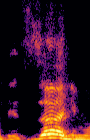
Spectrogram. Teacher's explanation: E quando a antepenúltima é a forte, como em desânimo, nós chamamos de proparoxítona.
